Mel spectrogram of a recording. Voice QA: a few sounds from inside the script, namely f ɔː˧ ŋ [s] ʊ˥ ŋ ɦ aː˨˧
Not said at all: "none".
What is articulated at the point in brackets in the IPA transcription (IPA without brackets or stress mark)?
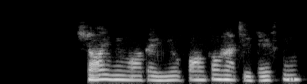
f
